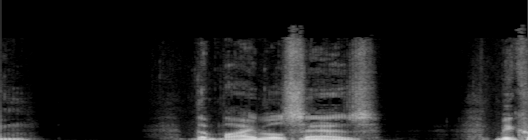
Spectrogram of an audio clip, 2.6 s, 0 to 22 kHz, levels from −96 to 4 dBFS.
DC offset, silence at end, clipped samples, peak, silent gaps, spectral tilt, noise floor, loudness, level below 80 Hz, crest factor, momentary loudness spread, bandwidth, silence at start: under 0.1%; 0 s; under 0.1%; -4 dBFS; 0.38-0.42 s, 0.48-0.68 s; -6 dB/octave; -57 dBFS; -22 LUFS; -46 dBFS; 20 dB; 16 LU; 17 kHz; 0 s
